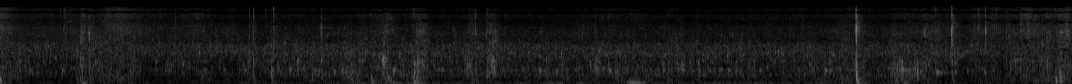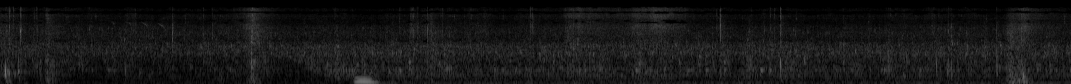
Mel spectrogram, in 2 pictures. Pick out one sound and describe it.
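Boots squelch in wet mud.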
